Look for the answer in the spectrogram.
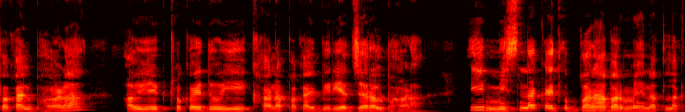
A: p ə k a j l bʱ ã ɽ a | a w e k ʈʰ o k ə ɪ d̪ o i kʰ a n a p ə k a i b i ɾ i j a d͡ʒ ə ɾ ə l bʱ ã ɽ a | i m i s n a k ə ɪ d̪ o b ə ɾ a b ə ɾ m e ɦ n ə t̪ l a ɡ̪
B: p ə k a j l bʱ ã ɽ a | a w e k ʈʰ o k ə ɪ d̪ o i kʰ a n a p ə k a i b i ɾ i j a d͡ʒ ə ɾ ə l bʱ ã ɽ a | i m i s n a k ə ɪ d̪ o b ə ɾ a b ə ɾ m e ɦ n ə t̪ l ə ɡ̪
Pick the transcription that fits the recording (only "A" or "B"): B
